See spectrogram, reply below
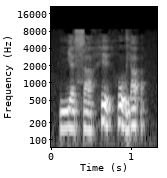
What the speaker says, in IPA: ɲ ɛ˨ sʰ ä˨ h ḛ˦˨ ɪ̯ h o̰˦˨ ʊ̯ j ä˦ ʔ

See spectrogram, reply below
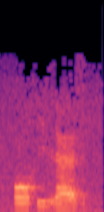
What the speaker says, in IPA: ɔ h i r æ z

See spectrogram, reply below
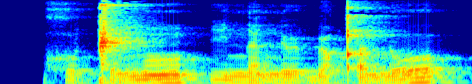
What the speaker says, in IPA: x o ǁ ø ŋ õ | i n æ n ø ɓ ø qʼ i n o

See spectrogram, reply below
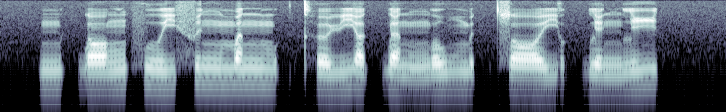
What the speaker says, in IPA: m ɪ˨ k̚ l ɔː˨˥ ŋ f uː˨˥ j f ɪ˥ ŋ m ɐ˥ n m ʊ˨˥ k̚ t̪ʰ ɵ˨˥ ɥ j ɐ˨˥ k̚ l ɐ˨˩ n ŋ o˧ w m ɵ˨ t̚ t͡s ɔː˨ j ʊ˧ k̚ l ɪ˨˥ ŋ l iː˥ t̚

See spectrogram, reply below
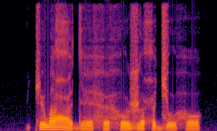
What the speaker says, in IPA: c ʏ˦ w a˦ ʕ ə˨ d ɛː˨ h œ˦ h oː˦ ʐ o˦ ħ ʏ˨ d͡ʑ oː˨ h ɔ˦

